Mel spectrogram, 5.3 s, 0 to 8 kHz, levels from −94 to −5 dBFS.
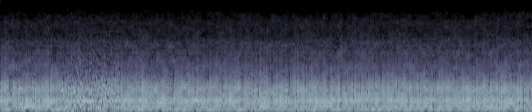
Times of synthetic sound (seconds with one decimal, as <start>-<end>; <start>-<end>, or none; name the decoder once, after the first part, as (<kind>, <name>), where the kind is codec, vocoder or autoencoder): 0.0-0.6 (vocoder, HiFi-GAN); 1.2-5.3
